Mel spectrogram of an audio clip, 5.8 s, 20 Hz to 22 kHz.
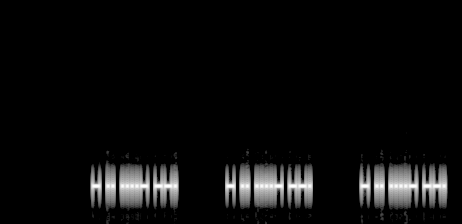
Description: Morse code, heard as a keyed tone, about 40 wpm, 700 Hz. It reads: TI4G TI4G TI4G
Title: DXCC-100 Call Signs - 4 Characters - Repeated 3x - 40wpm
